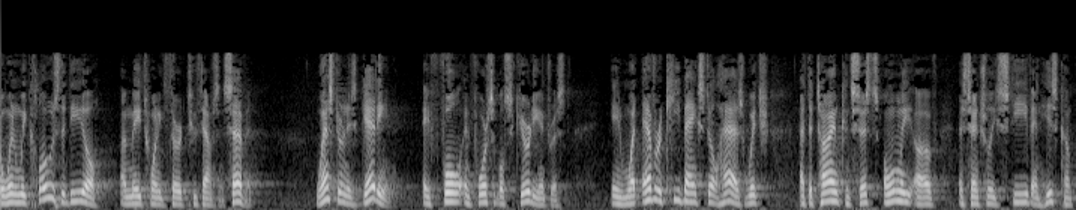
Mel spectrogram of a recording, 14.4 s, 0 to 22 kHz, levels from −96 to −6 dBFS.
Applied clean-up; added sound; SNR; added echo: none; none; none; none.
